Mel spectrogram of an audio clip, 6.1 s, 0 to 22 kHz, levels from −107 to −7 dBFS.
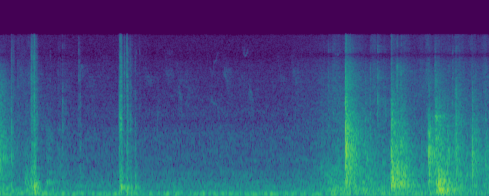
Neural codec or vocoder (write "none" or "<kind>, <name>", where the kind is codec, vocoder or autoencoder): none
